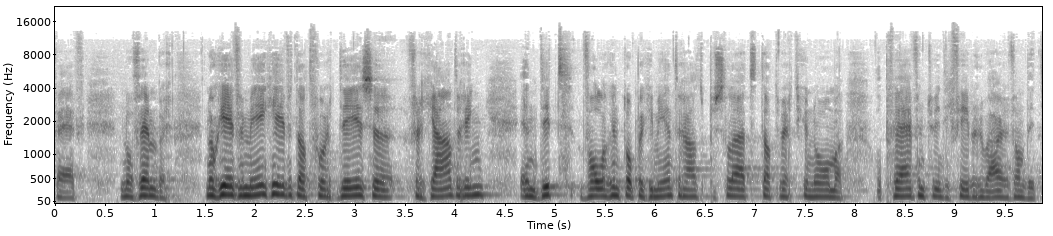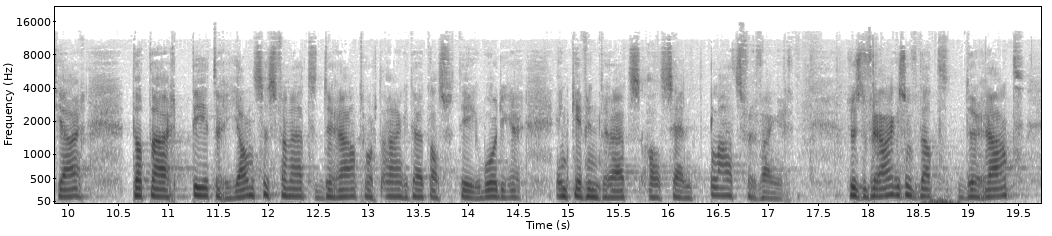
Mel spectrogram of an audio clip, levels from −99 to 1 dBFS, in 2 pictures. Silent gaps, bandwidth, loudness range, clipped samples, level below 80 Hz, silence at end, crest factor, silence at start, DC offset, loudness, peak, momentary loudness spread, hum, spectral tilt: none; 13 kHz; 7 LU; under 0.1%; -58 dBFS; 0 s; 22 dB; 0 s; under 0.1%; -27 LUFS; -4 dBFS; 13 LU; none; -6 dB/octave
